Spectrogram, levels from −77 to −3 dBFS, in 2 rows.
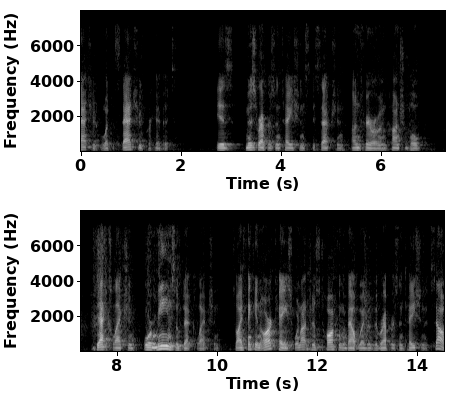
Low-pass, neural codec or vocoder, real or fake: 7.2 kHz; codec, 16 kHz, 4 kbps, FreqCodec, larger model; fake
